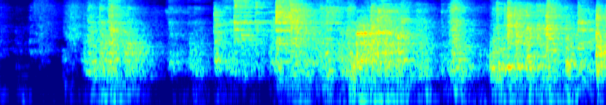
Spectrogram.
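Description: Dishes and cutlery clattering as kitchenware is handled, a dense run of clinks and knocks starting about half a second in.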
